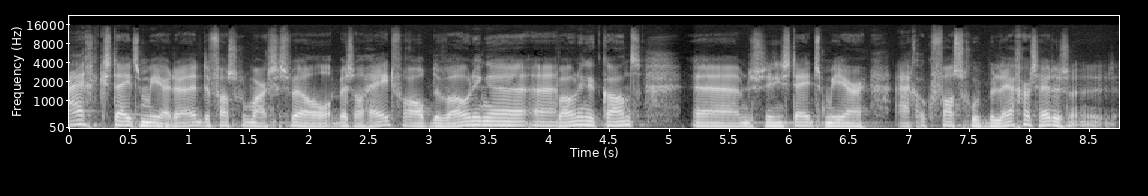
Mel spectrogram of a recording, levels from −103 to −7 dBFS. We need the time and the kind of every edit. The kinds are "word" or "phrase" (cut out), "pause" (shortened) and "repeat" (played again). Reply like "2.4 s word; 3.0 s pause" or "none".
1.1 s word; 1.8 s word; 2.2 s word; 4.1 s word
